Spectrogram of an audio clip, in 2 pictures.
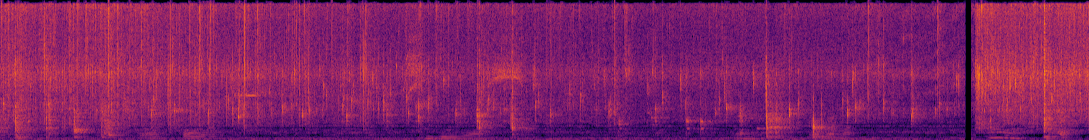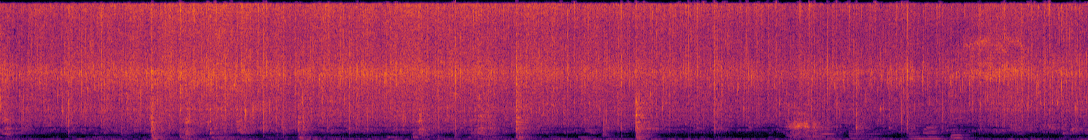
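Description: Minced garlic and sliced red onion sizzling in hot oil in a nonstick frying pan, with a metal spoon scraping and tapping against the pan as they are stirred. The sizzle gets louder about ten seconds in.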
